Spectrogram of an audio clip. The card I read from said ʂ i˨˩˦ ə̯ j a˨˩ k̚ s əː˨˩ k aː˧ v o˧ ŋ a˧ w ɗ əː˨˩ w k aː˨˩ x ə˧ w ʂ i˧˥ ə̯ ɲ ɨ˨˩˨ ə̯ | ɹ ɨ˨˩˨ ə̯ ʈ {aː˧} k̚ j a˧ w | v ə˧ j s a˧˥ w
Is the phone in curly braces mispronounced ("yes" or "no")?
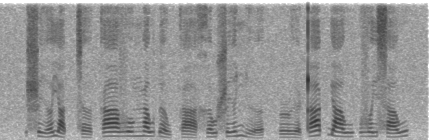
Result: yes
